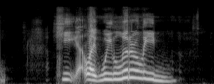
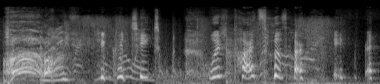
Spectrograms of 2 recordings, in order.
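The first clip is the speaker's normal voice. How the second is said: giggly; 5 semitones higher than usual. Real, not acted. Giggling while telling.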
